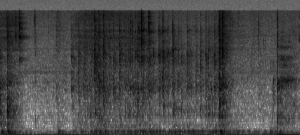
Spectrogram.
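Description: Typing on a computer keyboard, a run of faint keystrokes entering a terminal command, with one harder keystroke about four and a half seconds in, over a low steady hum.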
